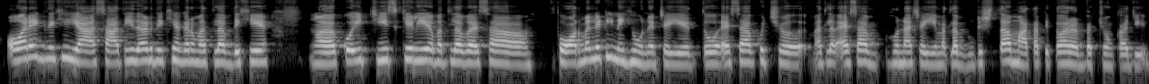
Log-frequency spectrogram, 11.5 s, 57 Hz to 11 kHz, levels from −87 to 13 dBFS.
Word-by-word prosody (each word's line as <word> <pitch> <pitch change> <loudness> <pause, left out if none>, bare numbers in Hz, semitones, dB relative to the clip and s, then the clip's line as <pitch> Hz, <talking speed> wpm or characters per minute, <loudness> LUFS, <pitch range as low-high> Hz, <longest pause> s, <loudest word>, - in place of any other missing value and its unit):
और 270 +3 +5
एक 310 -2 +1
देखिए 285 +1 -1
या 230 -5 +3
साथीदार 245 +3 0
देखिए 245 +1 -1
अगर 235 0 -1
मतलब 225 0 0
देखिए 230 +2 +1
अ, 210 -2 -1
कोई 245 +2 +4
चीज़ 255 0 -1
के 270 0 +4
लिए 255 -1 +3
मतलब 225 -1 +1
ऐसा 220 +2 +2 0.6
फॉर्मेलिटी 255 +7 +3
नहीं 245 -4 0
होना 205 -2 -1
चाहिए, 200 -1 -2
तो 205 +2 -2
ऐसा 225 +3 +1
कुछ 245 0 -6
मतलब 210 +1 -1
ऐसा 230 +2 +1 0.3
होना 215 -1 -1
चाहिए 205 -2 -4
मतलब 200 -2 -4
रिश्ता 220 +3 0
माता-पिता 210 0 -2
और 210 -1 +3
बच्चों 195 -1 -4
का। 180 0 -4
जी। 180 - -9
225 Hz, 180 wpm, -19 LUFS, 210-245 Hz, 0.6 s, और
